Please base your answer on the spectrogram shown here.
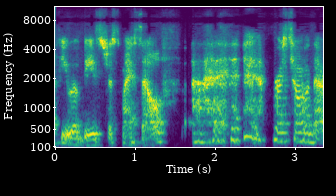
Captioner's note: laughs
